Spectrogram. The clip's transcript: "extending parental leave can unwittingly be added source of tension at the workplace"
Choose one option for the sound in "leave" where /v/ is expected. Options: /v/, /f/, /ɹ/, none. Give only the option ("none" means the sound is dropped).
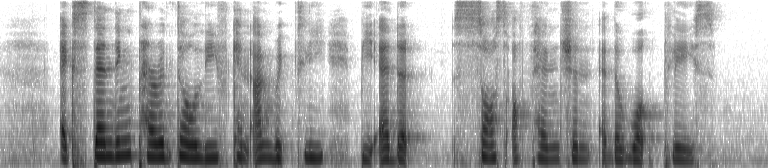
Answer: /f/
